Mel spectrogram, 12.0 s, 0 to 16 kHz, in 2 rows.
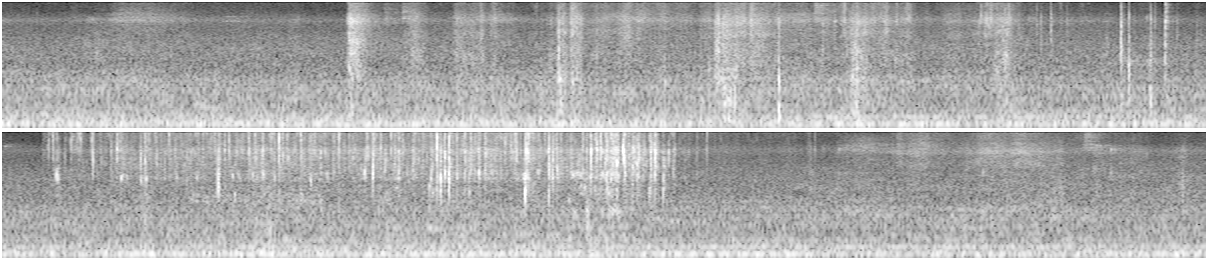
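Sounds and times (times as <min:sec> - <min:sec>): tap water splattering on dirt: 0:05.6 - 0:09.5.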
